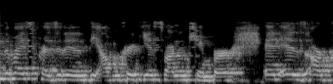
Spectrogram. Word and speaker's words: Albuquerque: is the word that I chop up, the Albuquerque Hispano Chamber of Commerce. Her topic today is planning, marketing, and networking. Shannon Jacks, are you out there, girl? I am, and you actually got Albuquerque right, but the last name is Hawkes.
